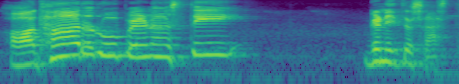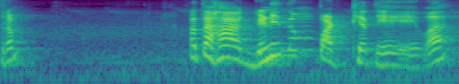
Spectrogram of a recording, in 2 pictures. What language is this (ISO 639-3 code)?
san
